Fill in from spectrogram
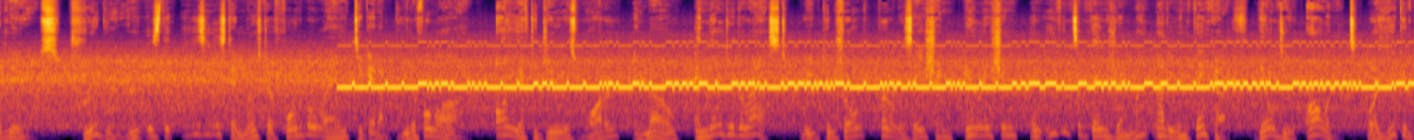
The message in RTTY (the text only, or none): FISH LO HA DESCRITTO COME IL …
